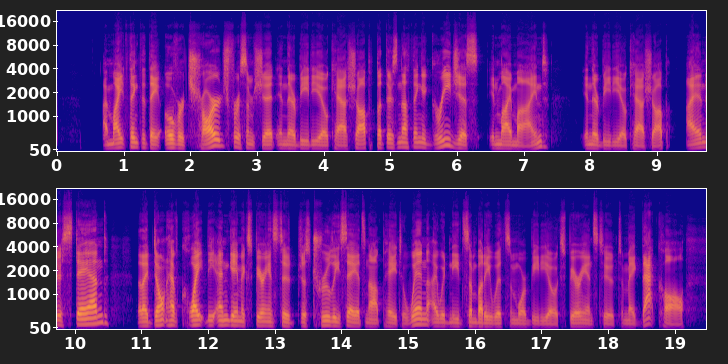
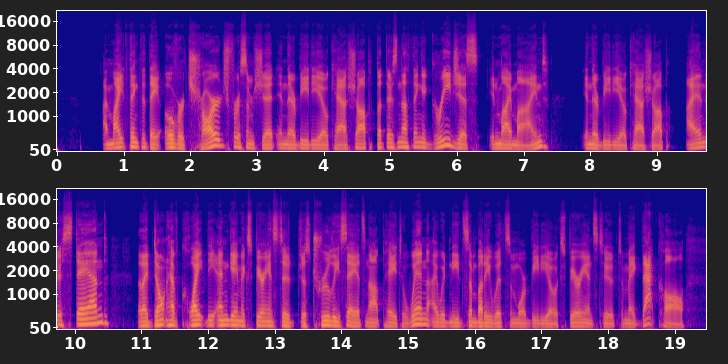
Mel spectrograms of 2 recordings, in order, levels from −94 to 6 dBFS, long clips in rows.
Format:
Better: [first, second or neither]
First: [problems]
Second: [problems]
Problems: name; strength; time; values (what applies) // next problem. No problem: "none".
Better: second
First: thin; somewhat; fading below 400 Hz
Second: none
